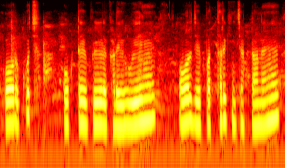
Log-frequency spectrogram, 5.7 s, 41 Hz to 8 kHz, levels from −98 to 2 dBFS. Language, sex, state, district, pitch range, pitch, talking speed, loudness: Hindi, male, Uttar Pradesh, Lalitpur, 155-180 Hz, 165 Hz, 135 wpm, -17 LUFS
